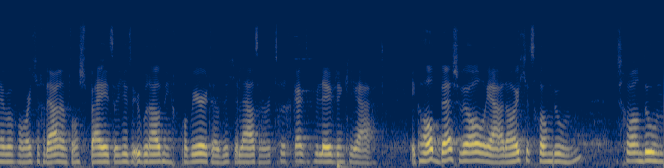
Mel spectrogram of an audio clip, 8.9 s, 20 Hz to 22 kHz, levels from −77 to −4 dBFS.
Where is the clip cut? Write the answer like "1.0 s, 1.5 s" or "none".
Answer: 7.4 s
